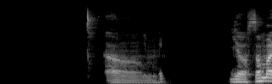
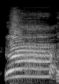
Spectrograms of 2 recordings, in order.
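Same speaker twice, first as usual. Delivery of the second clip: meme scream; 11 dB louder than usual. Retold or imitated.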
